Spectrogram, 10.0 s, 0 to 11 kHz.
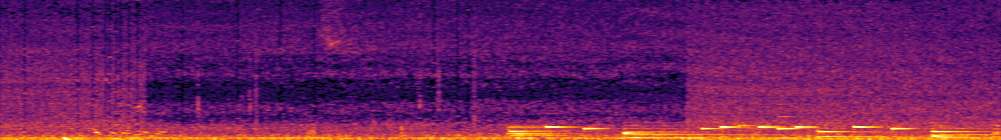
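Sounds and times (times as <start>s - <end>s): boat engine humming: 0.0s - 10.0s
rushing noise: 5.2s - 10.0s.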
